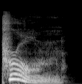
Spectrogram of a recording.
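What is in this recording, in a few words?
"prawn", English, British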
